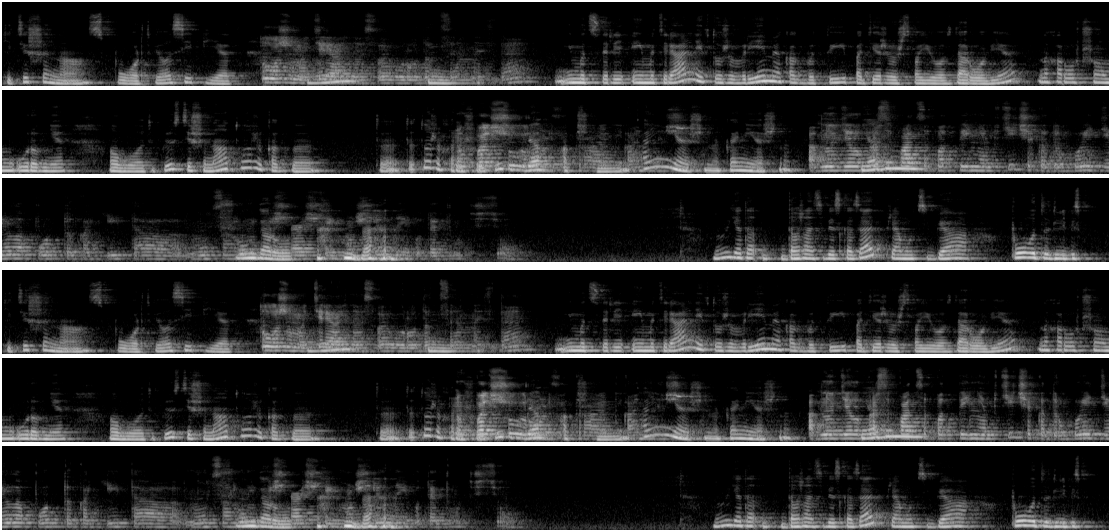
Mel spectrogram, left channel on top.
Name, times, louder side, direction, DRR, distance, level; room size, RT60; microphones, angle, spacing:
voice 1, 0.2-2.3 3.1-3.5 4.3-4.5 5.5-14.3 14.8-16.5 16.8-19.0 19.7-20.3 24.3-26.2 29.2-33.0, left 1 dB, 10° left, 10 dB, 0.4 m, -21 dB
voice 2, 2.6-5.2 15.6-17.9 19.1-20.2 20.6-22.8 23.2-26.2 26.6-27.2, right 1 dB, 40° right, 3 dB, 2.4 m, -28 dB
14.5 x 14.0 x 2.8 m, 0.67 s
head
